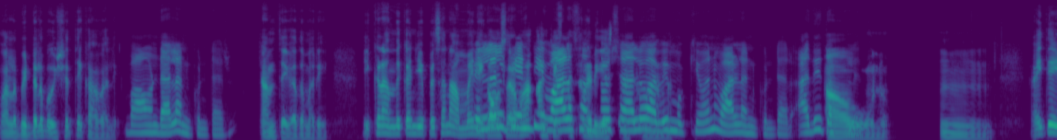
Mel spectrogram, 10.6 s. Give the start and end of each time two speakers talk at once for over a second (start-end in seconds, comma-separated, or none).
4.7-6.7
